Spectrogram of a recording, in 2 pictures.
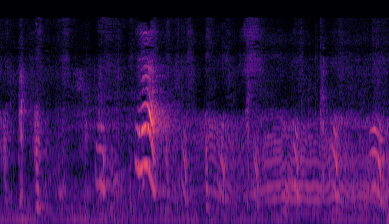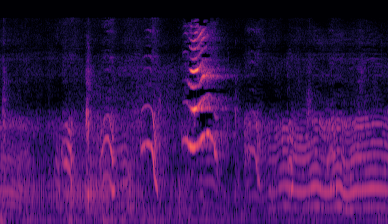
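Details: Labrador retriever puppy discovering its voice. Overlapping squeaky whimpers and quick yips bend up and down in pitch, ending in a long wavering whine, with faint rustling and a low steady hum.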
